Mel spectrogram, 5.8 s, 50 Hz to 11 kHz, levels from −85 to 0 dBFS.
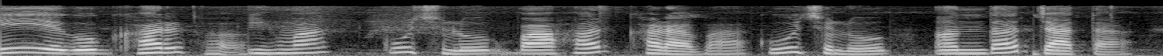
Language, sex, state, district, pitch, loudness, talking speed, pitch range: Bhojpuri, female, Bihar, Gopalganj, 210 Hz, -18 LUFS, 145 wpm, 185-245 Hz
